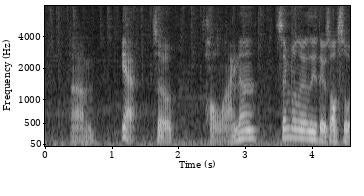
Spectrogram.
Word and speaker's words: Paulina: P A U L I N A. You would think, oh, Paulina, right? You know, that's obviously makes sense. You know, Paulina, that's a name sometimes and it's just like,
